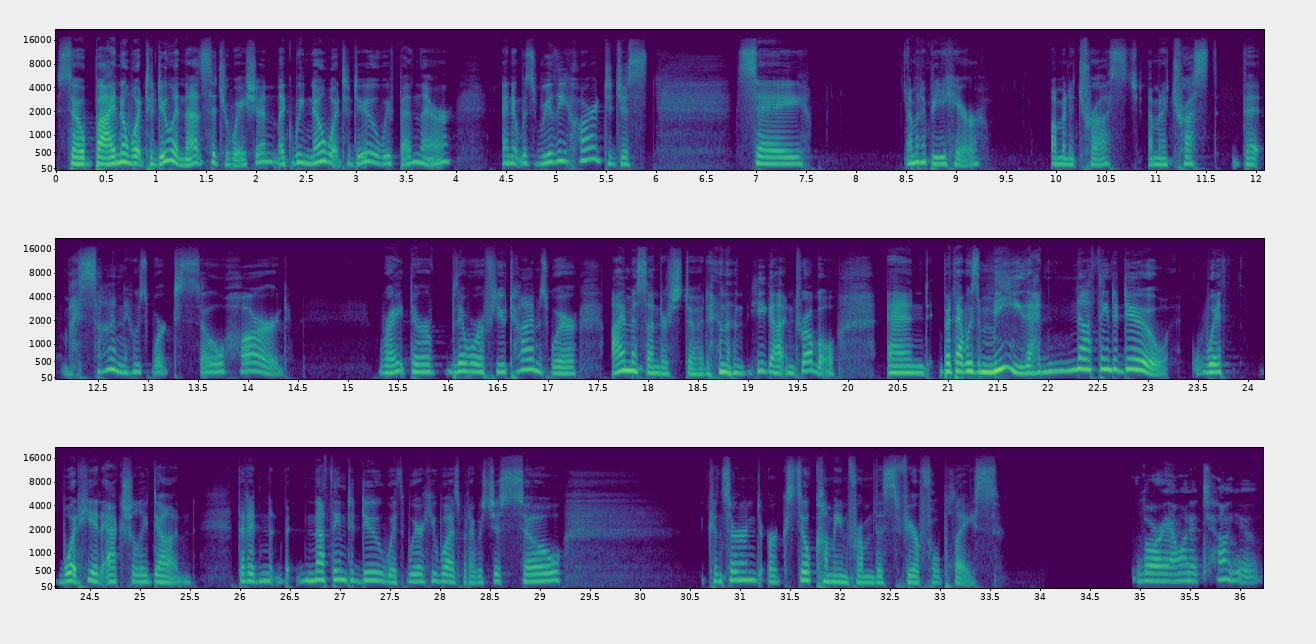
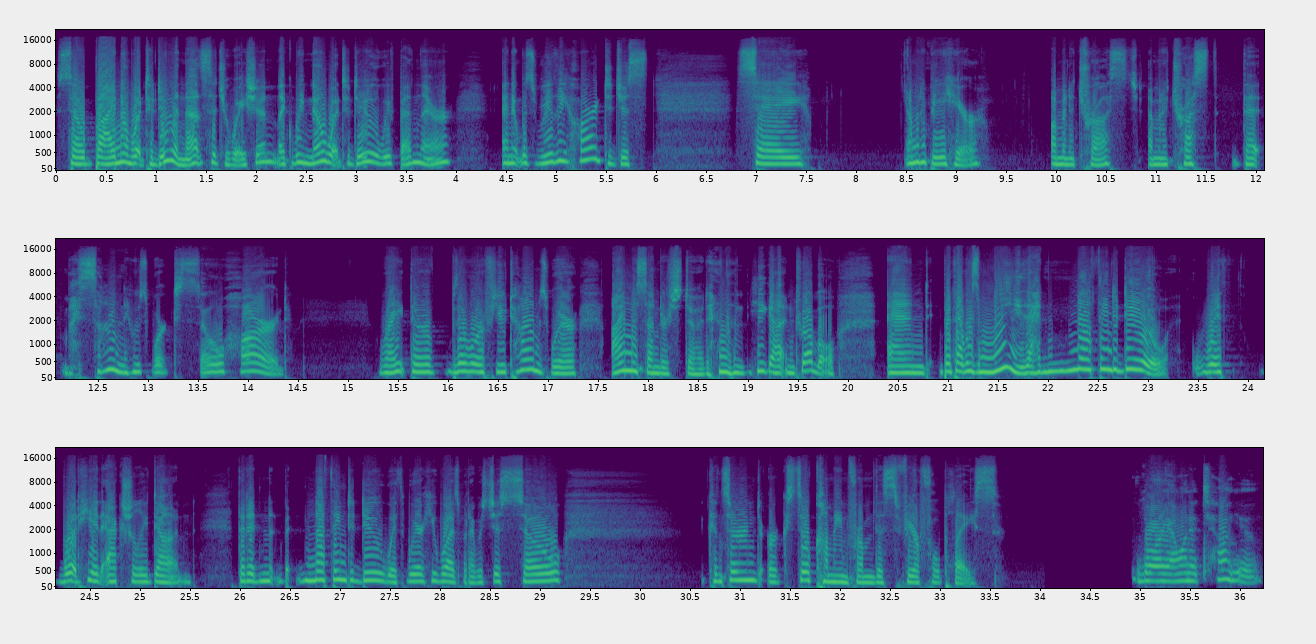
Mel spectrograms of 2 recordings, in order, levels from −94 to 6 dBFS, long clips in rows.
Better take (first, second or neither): first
